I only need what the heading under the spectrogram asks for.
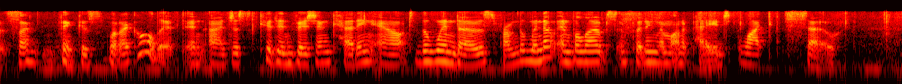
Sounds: Speech

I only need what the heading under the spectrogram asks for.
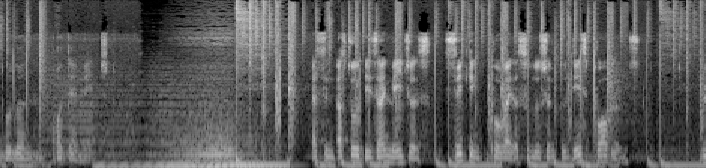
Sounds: Speech, Music

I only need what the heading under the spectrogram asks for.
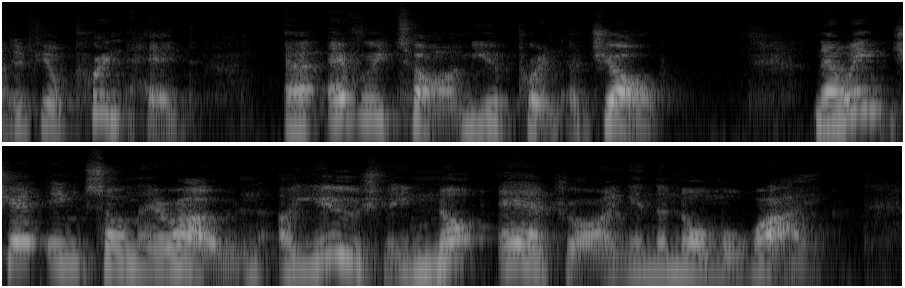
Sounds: Speech

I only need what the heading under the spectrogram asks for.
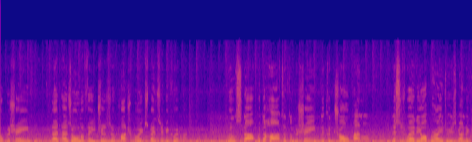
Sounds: Music, Speech

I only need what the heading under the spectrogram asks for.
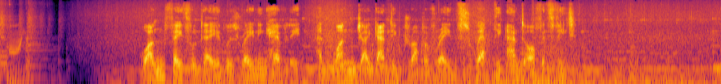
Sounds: Speech, Music

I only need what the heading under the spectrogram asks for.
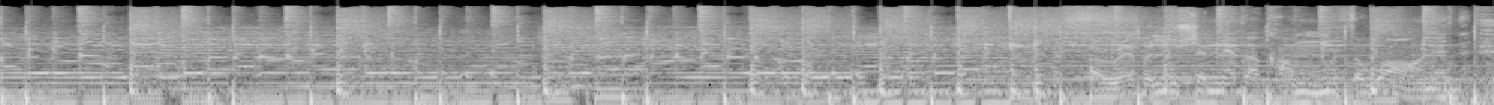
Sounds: Music, Grunge

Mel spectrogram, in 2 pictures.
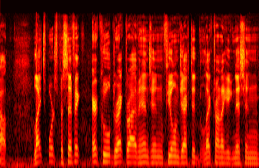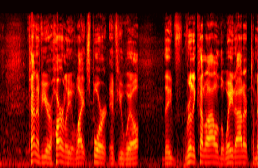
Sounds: Speech

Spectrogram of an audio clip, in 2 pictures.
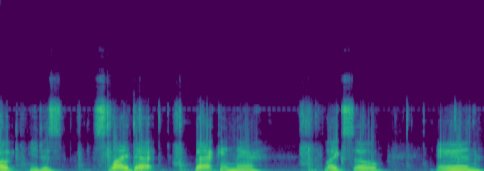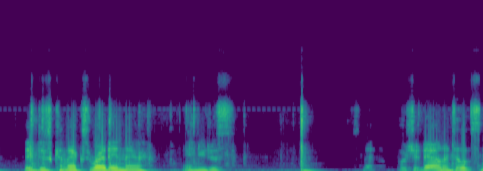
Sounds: Speech

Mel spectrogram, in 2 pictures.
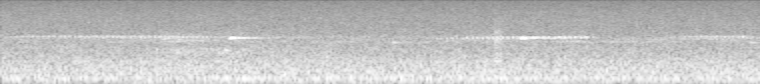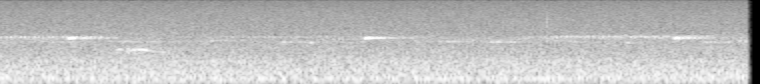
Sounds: outside, rural or natural, Animal

